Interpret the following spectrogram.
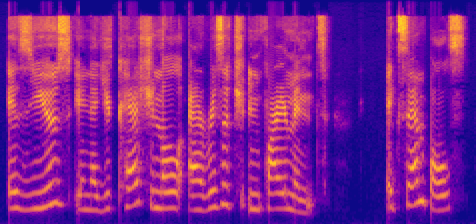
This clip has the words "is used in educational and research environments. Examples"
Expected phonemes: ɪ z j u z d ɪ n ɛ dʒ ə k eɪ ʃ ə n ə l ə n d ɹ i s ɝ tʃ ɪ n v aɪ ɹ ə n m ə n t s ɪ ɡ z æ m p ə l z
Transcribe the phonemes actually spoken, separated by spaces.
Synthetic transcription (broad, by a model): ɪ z j u z d ɪ n ɛ dʒ ə k eɪ ʃ ə n ə l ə n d ɹ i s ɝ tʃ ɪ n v aɪ ɹ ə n m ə n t ɪ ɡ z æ m p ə l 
